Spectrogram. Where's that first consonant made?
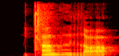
palate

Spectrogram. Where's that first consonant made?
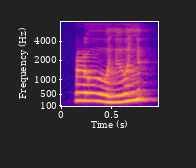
retroflex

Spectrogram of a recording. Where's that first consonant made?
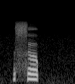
tongue tip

